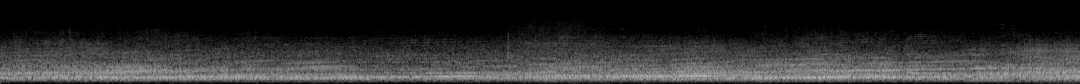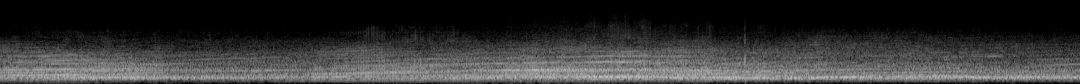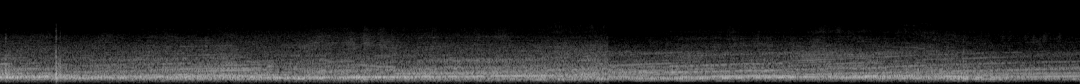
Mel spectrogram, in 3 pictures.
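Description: Several superbike racing engines at high revs, overlapping, their pitch rising and falling as the bikes accelerate, shift and go past.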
